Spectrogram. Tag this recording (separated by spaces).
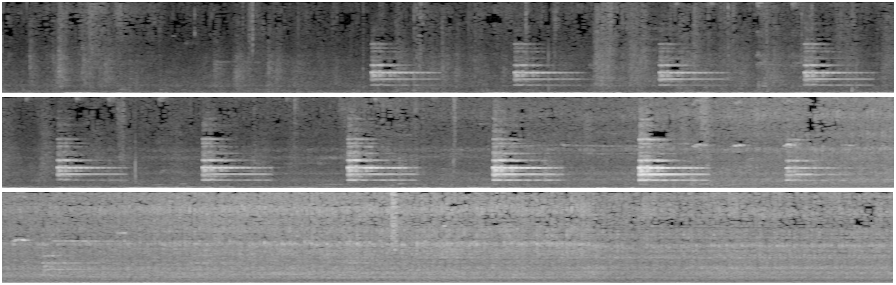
platform railway station train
